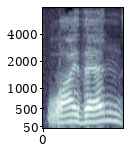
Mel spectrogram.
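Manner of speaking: a sudden surprised start. A narrator's reading. Pumpkinhead realizing Tip made him, surprised. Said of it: "in a tone that expressed surprise".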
